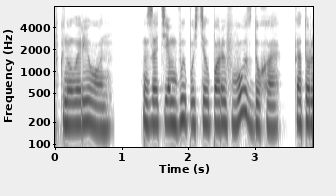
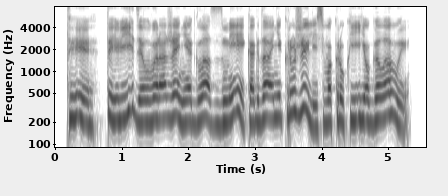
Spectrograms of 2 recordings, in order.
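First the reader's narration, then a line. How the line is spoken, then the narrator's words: Loud laughter. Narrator (Russian): Тайлер Корбин расхохотался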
